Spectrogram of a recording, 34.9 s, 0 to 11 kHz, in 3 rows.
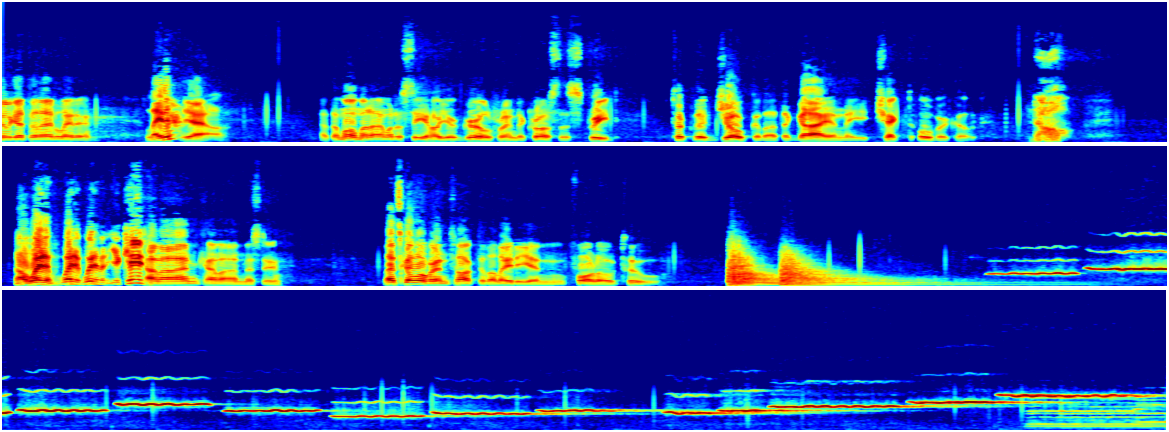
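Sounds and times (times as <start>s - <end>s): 
speech: 0.0s - 2.3s, 3.2s - 10.7s, 11.8s - 14.5s, 15.5s - 18.3s
sharp loud struck notes: 18.9s - 23.1s
faint accompaniment: 18.9s - 23.5s, 33.3s - 34.9s
lone whistler whistling a slow eerie tune: 21.5s - 34.9s.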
